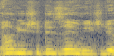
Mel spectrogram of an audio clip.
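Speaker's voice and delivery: Liz. Retold or imitated. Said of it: "my wife Liz has been saying".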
